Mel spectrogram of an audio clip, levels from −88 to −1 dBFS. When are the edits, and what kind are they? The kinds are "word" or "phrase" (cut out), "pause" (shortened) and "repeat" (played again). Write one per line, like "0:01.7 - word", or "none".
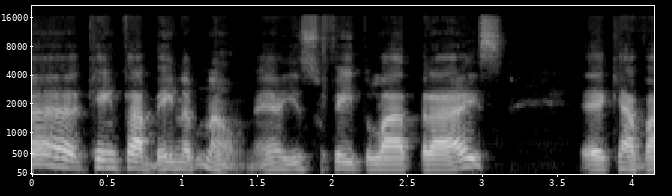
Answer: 0:01.1 - phrase
0:01.9 - word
